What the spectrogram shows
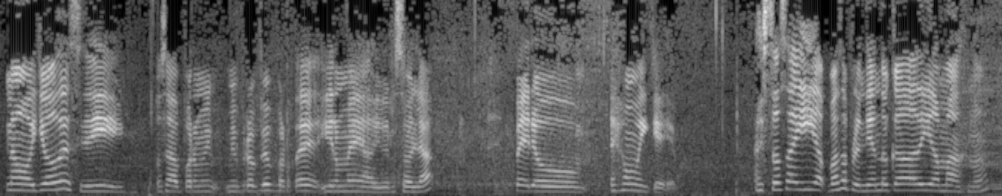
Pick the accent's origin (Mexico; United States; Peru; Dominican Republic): Peru; Lima; Yo vengo de Chorrillos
